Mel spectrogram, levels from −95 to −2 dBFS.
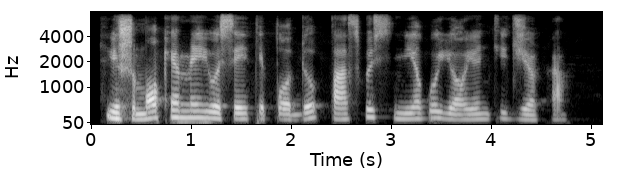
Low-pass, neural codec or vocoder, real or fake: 7.2 kHz; codec, 44.1 kHz, 2.6 kbps, SNAC; fake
